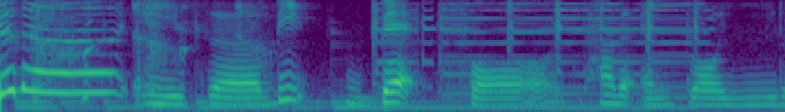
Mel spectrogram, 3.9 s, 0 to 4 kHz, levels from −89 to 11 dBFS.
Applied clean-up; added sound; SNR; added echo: none; Electric guitar + Cough; 13 dB; none.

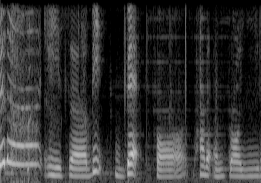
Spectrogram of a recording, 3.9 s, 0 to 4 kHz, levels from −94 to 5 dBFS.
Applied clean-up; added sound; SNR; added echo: neural separator model SepFormer DNS4.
